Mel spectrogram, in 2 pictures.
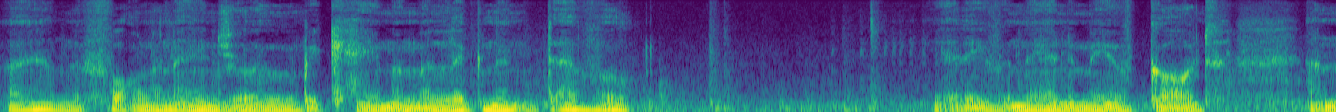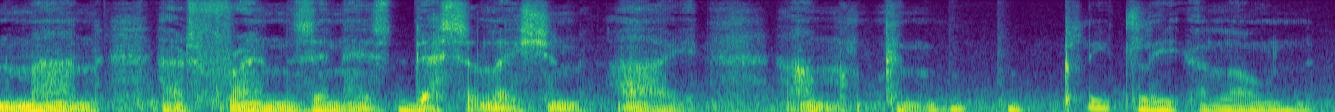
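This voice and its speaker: Frankenstein's Monster, deep, gravelly, anguished. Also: male voice. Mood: anguished, bitter. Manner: slow, anguished, eloquent. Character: grieving, bitter, lonely male monster, creature made by man. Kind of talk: gothic audio drama acting. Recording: clear background ambience noise.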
